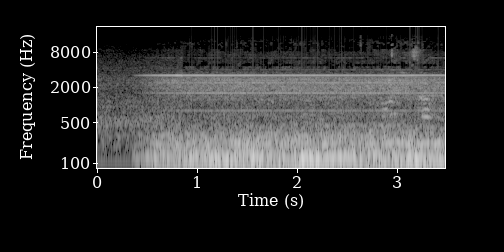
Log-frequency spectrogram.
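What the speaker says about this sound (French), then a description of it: "l'avion ayant à son bord le ministre d'État en charge de l'aménagement du territoire, maître Guy Ndomboyo, a atterri ce samedi 11 décembre à l'aéroport de Mbandaka" A plane carrying a government minister rolls in on landing at Mbandaka airport, a steady broad engine roar with a low rumble that rises after a moment and holds, fairly close and loud.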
